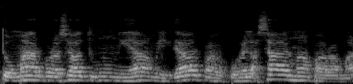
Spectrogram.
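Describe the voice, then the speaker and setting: Pitched high, a man's voice shows ordinary pitch variation. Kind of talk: interview answer. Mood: subdued, flat recounting.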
